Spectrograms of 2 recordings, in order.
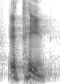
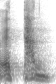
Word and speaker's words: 에테인: 에테인. 옛날엔 이걸 뭐라고 읽었어? 에탄이라고 읽었어. 영어로 이렇게 되거든. 일본식 발음이죠. 에탄. 이게 영어식으로 최근에 표기법이 바뀐 거야. 에테인 이렇게 된 거야.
